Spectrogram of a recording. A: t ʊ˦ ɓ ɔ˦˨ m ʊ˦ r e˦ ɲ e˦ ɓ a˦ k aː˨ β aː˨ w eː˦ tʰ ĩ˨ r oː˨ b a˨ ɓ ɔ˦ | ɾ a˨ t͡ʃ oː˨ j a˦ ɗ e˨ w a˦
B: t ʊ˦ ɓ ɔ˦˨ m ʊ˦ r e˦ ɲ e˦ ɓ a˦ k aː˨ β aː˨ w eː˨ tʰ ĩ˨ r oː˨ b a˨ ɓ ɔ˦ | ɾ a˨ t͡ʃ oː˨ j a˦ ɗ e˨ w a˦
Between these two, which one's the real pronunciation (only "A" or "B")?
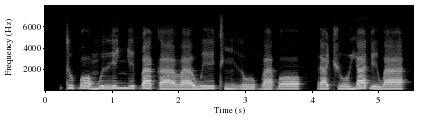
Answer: A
